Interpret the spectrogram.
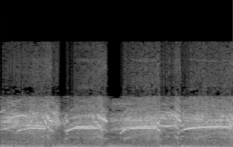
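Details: Peregrine falcon feeding scene in Madrid, male with a swift for the chicks: quick series of harsh, arching whine notes, several per second-and-a-half, loud over background hiss.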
